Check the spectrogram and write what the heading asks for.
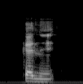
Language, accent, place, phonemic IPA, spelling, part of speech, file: French, France, Lyon, /ka.ne/, canné, verb, LL-Q150 (fra)-canné.wav
- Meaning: past participle of canner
